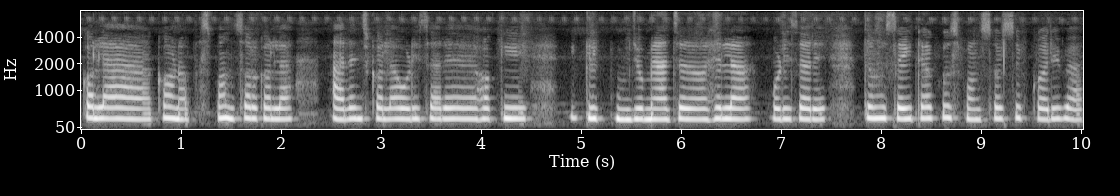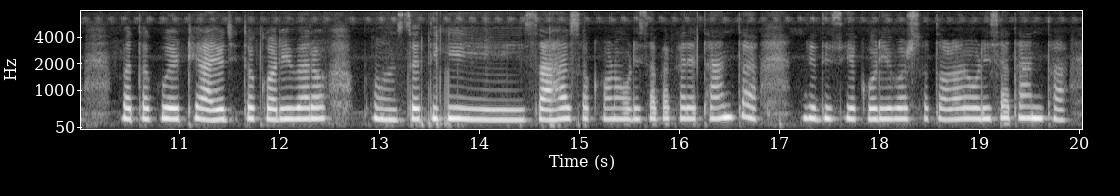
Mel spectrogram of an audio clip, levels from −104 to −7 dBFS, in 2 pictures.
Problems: none marked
